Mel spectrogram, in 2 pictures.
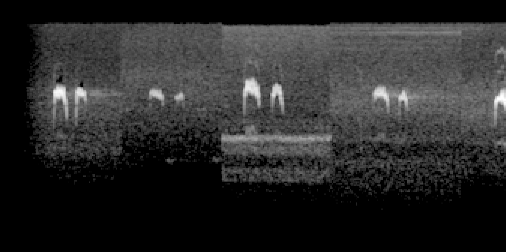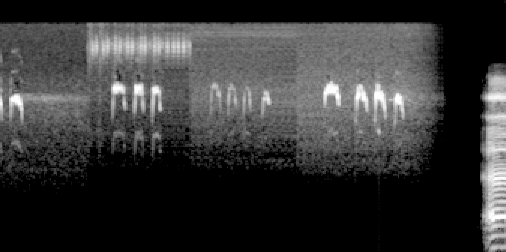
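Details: Tree Pipit diagnostic compound flight call during nocturnal migration: short high buzzy notes in groups of two to four, the first often highest and the following slightly lower, repeated across the clip, with a sharp click at the end.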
